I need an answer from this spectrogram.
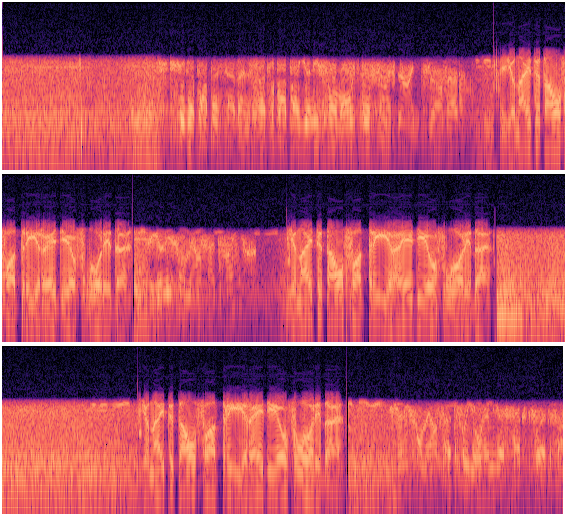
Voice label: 20m SSB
